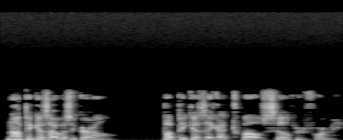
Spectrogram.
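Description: A man voicing gentle, sympathetic Luna. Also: medium pitch, steady tone, fairly quick, breathy edge, lo-fi sound, voice pushed up, lightly acted. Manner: soft, sympathetic. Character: gentle sympathetic young woman from the church.

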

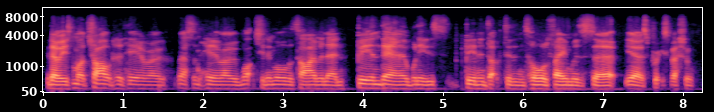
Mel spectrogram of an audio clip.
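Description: A man's voice: on the low side, level tone, darkish tone, no echo, low-quality recording. Stammering man, dry close mic. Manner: stammering restarts, quick laughs. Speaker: guest, professional wrestler. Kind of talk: casual interview chat.

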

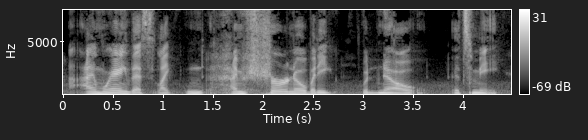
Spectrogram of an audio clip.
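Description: Hesitant, lively tabletop game player. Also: medium pitch, a little slow, dry recording. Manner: hesitant, stammering. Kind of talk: improvised actual-play roleplay.

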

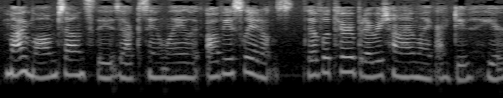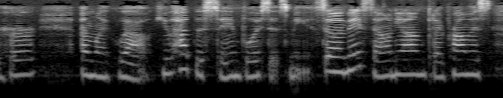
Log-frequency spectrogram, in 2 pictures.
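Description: Teen girl rambling on her podcast, soft young voice, kinda high, whispers little asides. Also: steady tone, normal speed, dry recording, poor audio. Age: teens. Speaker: podcast host. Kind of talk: casual solo podcast chat.

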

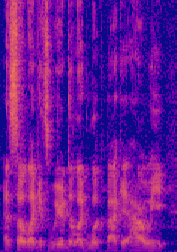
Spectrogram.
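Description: A man's voice: on the low side, little pitch movement, brisk, a bit bright, echoey room. A young man chatting with friends, hesitant and rambling, with lots of likes and restarts. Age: young adult. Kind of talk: casual chat among friends.

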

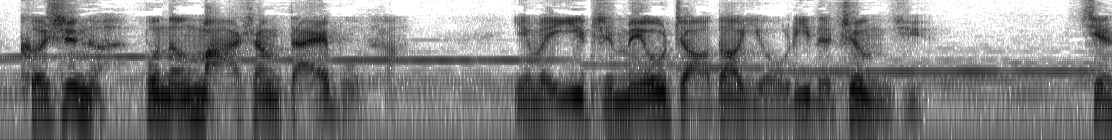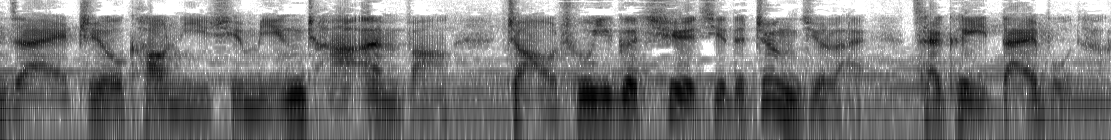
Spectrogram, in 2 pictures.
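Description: A man voicing a government spymaster in an old radio play, an earnest, apologetic elder brother who talks at a middle pitch. Music plays clearly underneath him. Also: close to an everyday voice. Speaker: radio drama actor. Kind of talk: 1960s radio drama acting. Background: music bed.

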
